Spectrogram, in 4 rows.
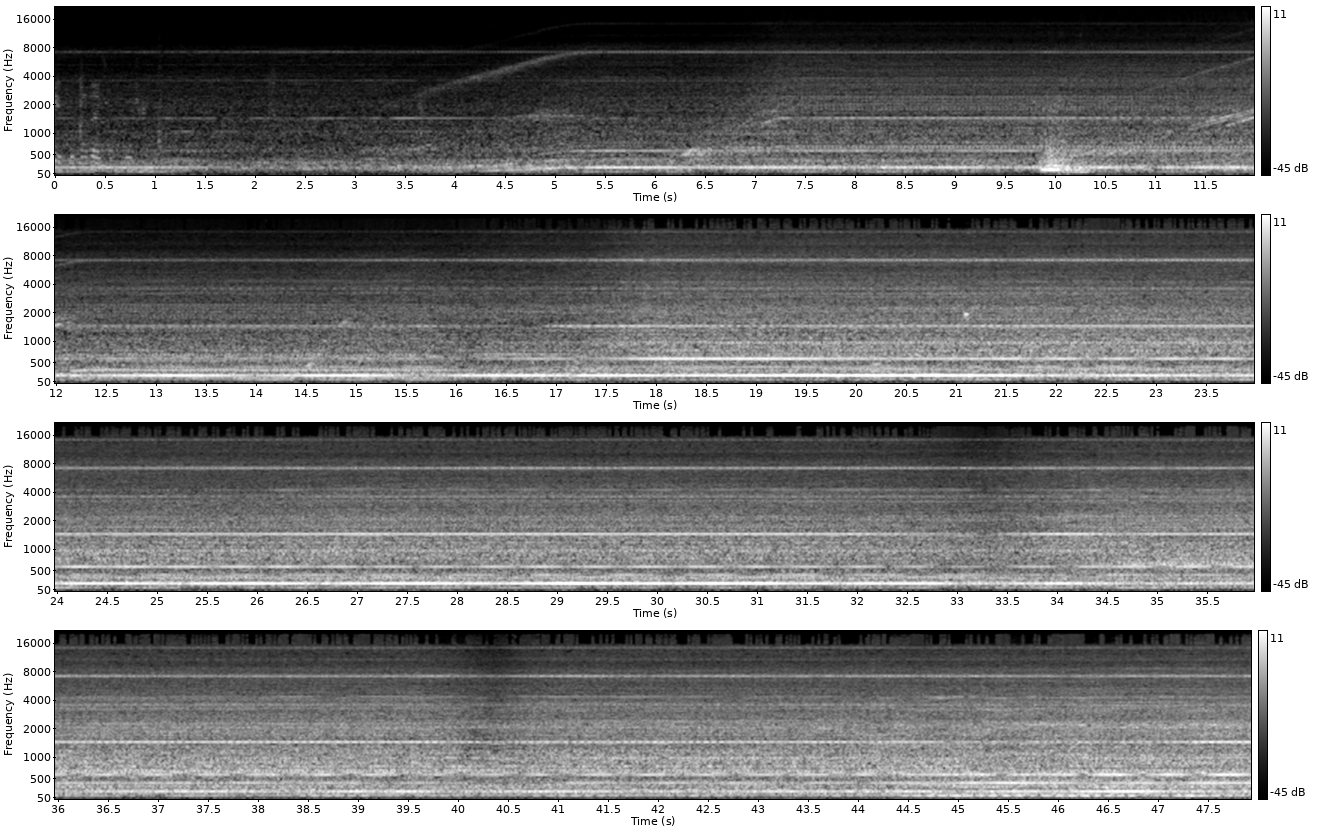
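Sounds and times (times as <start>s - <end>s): spindle motors whining: 0.0s - 47.9s
steady machine hum: 0.0s - 47.9s
machine knock: 9.8s - 10.8s.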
